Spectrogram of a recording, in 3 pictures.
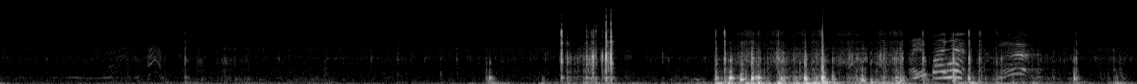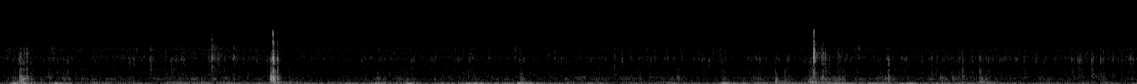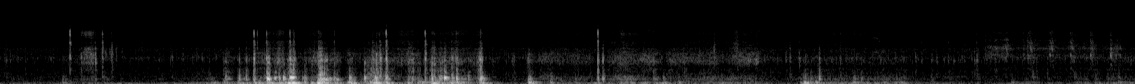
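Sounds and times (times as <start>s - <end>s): motorcycle rumbling: 30.4s - 34.0s.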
